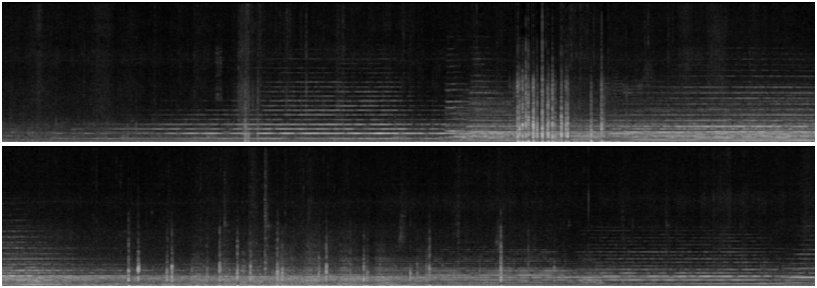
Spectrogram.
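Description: Music with long held notes plays throughout. About six and a half seconds in comes a loud cluster of firework bangs. Scattered single pops and cracks from the fireworks follow over the next several seconds.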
